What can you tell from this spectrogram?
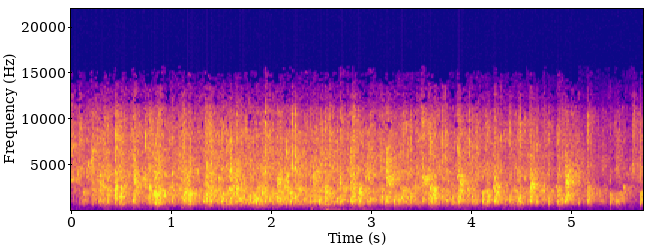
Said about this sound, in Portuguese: Será que você pode aplaudir Jesus por isso?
